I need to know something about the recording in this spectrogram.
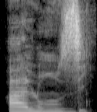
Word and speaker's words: allons-y: Allons-y. You hear z because there is une liaison, but I'm sure you understood that already.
